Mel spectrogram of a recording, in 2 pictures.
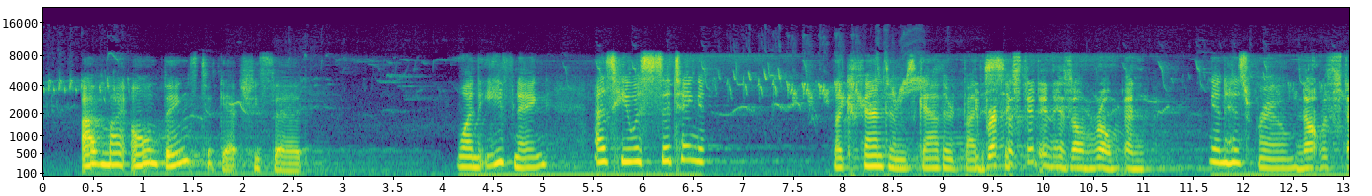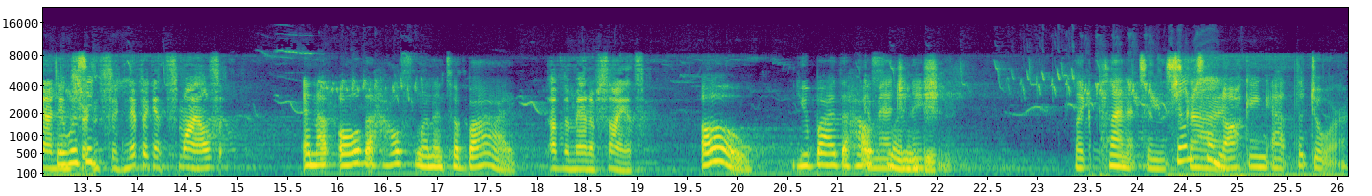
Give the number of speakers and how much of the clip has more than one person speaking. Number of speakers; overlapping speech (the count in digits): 4, about 12%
